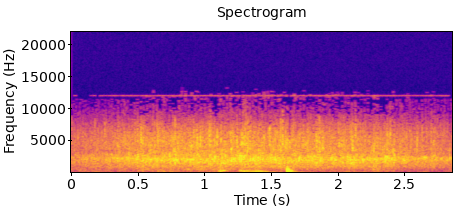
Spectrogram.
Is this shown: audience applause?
yes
